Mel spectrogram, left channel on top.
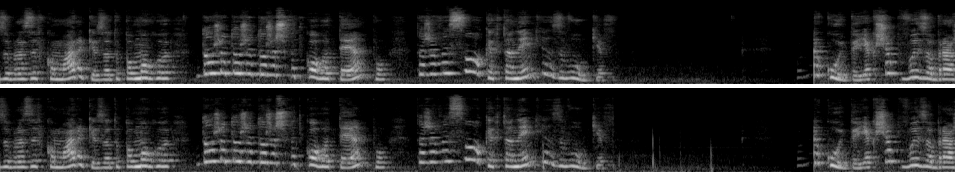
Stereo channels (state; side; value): normal; both; correlation 0.80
